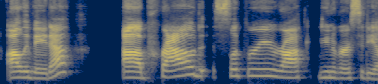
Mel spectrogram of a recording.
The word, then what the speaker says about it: Oliveira: sorry, he just taught me how to say his name, Oliveira, a proud Slippery Rock University alumnus, class of 2015, psychology major.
